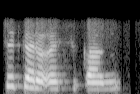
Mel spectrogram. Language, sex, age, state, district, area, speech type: Kashmiri, female, 30-45, Jammu and Kashmir, Ganderbal, rural, conversation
